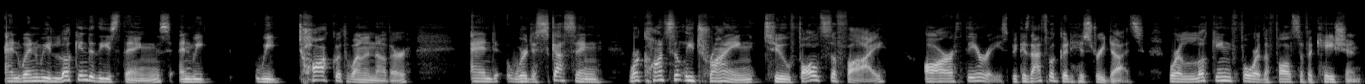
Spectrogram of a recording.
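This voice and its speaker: A young man speaking as a debate guest, earnest and articulate, laying out his reasoning at a measured pace with frequent fillers. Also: mid-range voice, very animated, no room sound, clean studio sound. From born in Pakistan, childhood in Jordan. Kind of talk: podcast debate answer.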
